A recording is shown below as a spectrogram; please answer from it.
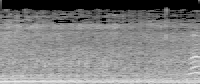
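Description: Roadside traffic: a nearby vehicle engine running with a steady low hum over road noise.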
